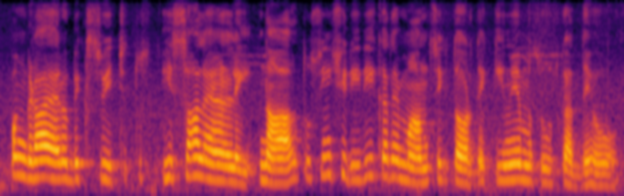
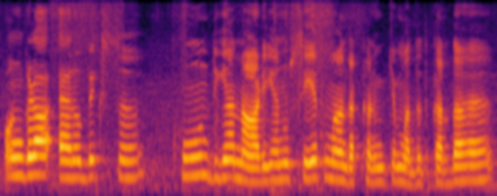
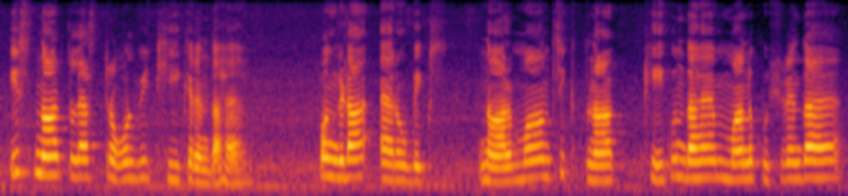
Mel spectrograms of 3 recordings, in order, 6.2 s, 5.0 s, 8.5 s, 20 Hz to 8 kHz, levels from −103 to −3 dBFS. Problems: none marked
